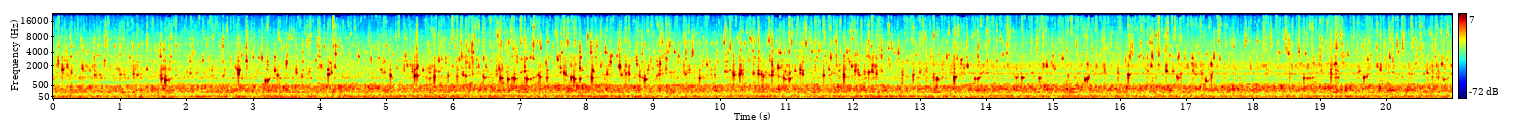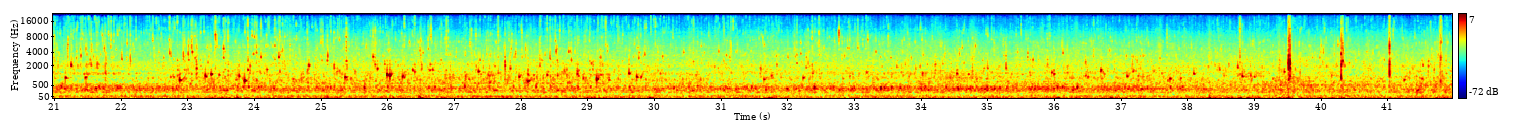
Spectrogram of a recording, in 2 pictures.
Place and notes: moss garden, Studenice, Slovenija - soft green, water
Poljčane, Slovenia, 2 August 2015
